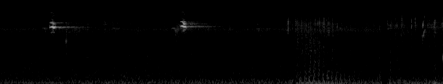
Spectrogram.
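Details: Swift parrots, a rare visitor, at a pond on a property with flowering grey box trees, March 2022, camera recording: two sharp high piercing notes about 1.3 seconds apart, then rustling, over a steady high-pitched whine.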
